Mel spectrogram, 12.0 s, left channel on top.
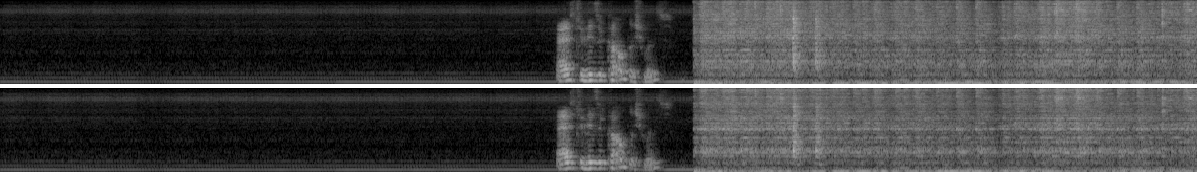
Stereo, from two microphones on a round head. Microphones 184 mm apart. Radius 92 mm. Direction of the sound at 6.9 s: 45° left (ahead or behind).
